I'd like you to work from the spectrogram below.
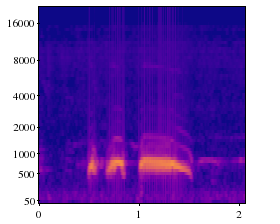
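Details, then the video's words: Spotted dove (local village dove), kept as a lure bird for its vocal, smooth, clear voice, gives two soft, low coos and then a longer smooth note sliding downward at the end, in a quiet setting. "Dekukur kampung yang gacor || SUARA HALUS DAN JERNIH"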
